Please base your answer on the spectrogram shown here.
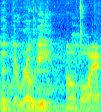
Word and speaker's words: roti: My friends used to love it when I called it the roti. Oh boy. It's a roti, but you have to pronounce the T.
